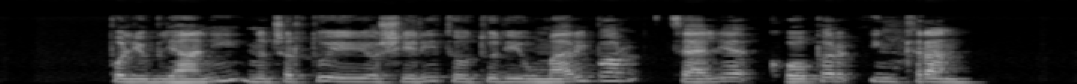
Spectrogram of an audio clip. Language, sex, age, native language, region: Slovenian, male, 18-29, Slovenian, Southeast Slovenia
